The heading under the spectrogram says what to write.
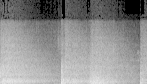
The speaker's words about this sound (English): The militants were trapped in a two-story building in the upscale Wazir Bagh area of the city, trading gunfire with members of the security forces who had them surrounded.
